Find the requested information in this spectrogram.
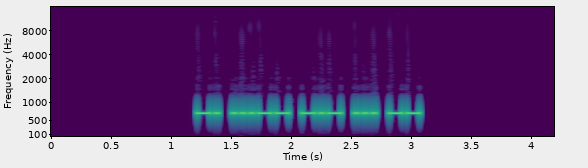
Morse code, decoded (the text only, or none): N3KSM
